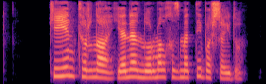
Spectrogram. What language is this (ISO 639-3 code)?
uig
